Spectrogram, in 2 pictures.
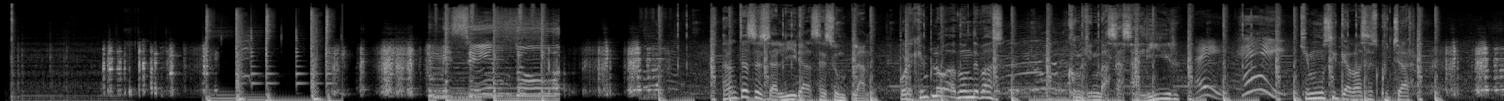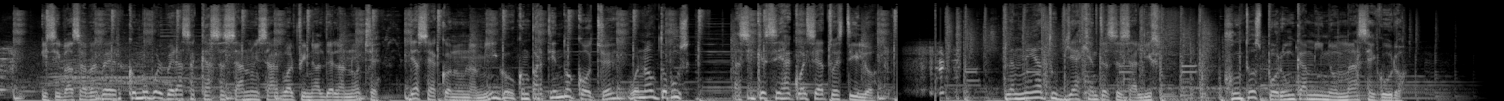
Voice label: DUI Spanish; WTSC; plan ahead wtsc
